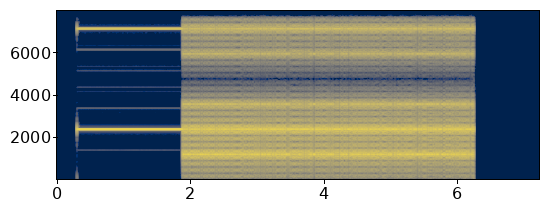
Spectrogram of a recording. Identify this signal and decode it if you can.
Cassette data (Kansas City type), 300 baud, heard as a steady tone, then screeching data.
